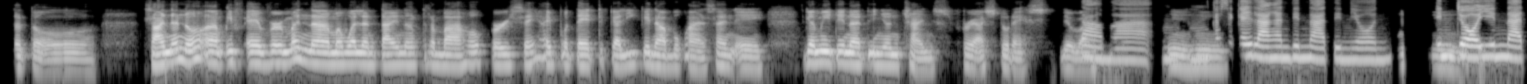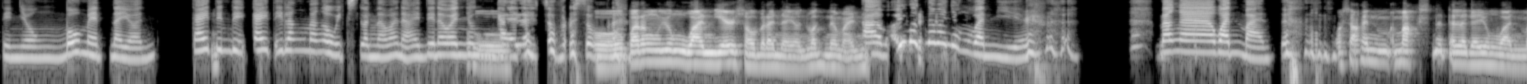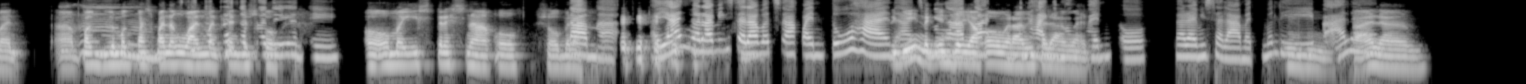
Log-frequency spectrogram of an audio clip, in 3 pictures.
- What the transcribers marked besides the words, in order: in Latin: "per se"; in English: "hypothetically"; laughing while speaking: "gaya ng sobra-sobra"; laugh; chuckle; laugh
- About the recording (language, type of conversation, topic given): Filipino, unstructured, Ano ang gagawin mo kung bigla kang mawalan ng trabaho bukas?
